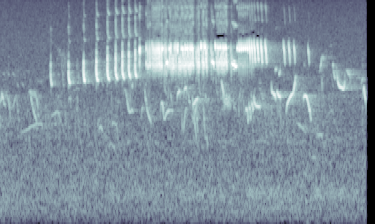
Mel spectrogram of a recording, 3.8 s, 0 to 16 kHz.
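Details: Corn bunting (Emberiza calandra) singing in a meadow by Rozhen Monastery, Pirin Mountains, southwestern Bulgaria, on 21 May 2015: a short phrase of high ticking notes speeding into a dry, jangling, buzzy trill, with faint other birds behind.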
